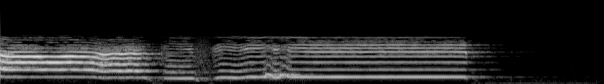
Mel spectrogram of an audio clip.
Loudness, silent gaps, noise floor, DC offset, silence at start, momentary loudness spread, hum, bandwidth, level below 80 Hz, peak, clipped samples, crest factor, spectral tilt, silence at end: -17 LUFS; none; -65 dBFS; under 0.1%; 0 s; 19 LU; none; 4 kHz; -72 dBFS; -2 dBFS; under 0.1%; 16 dB; -5.5 dB/octave; 1.25 s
